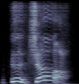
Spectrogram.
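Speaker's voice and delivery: mock praise. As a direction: squeak out the friend's approval. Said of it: "my companion's like".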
